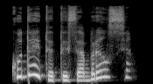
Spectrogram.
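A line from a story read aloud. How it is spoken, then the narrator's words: Cheerful question. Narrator (Russian): весело поинтересовалась Диана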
